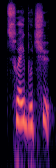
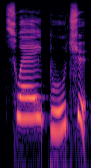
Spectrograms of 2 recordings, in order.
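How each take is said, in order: First: Cui Bu Chu run together as one name; joined pronunciation demo. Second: Cui Bu Chu syllable by syllable, Cui level, Bu rising, Chu falling; very slow teaching model of Cui Bu Chu; slow tone demo. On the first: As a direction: say Cui Bu Chu connected, tones intact. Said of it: "how to pronounce the main characters' names". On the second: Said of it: "it turns to the second tone". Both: Shown as a demonstration.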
